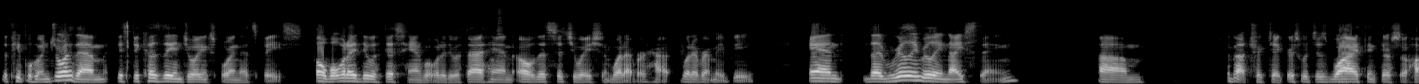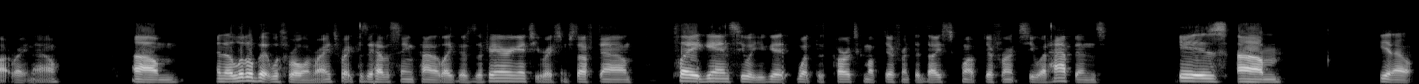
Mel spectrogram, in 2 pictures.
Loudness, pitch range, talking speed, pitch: -22 LUFS, 110-140 Hz, 220 wpm, 120 Hz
